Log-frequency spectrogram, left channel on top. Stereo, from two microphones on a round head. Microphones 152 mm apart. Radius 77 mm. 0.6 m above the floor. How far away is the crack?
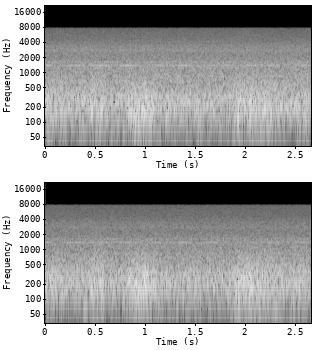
I don't hear a crack.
